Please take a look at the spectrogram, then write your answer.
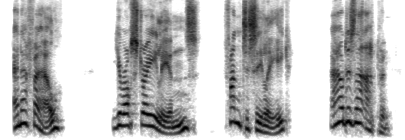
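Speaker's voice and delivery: astonished, disbelieving, surprised tone with rising pitch. Reading a point from a bullet list as if surprised. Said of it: "shall I say this as if I'm surprised?".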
